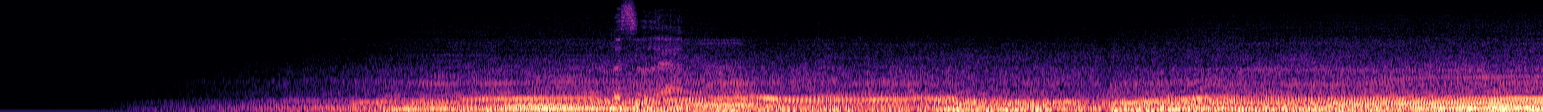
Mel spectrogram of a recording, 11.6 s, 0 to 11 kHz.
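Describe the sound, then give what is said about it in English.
A car engine roars up from near silence and climbs steadily in pitch as it accelerates to 90, then holds a loud, sustained drone with a brief gear-shift dip; a voice briefly speaks at the start. “Okay, that's 90. Let's not do that. Sorry. But I didn't even feel us make the acceleration almost. It just, like, jumped.”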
